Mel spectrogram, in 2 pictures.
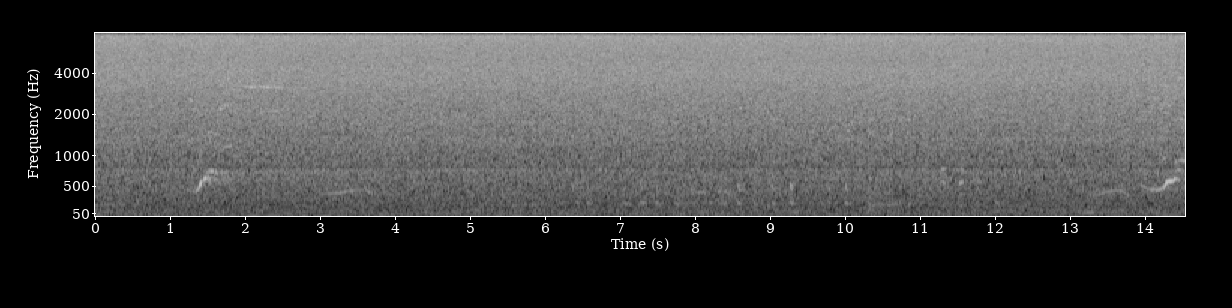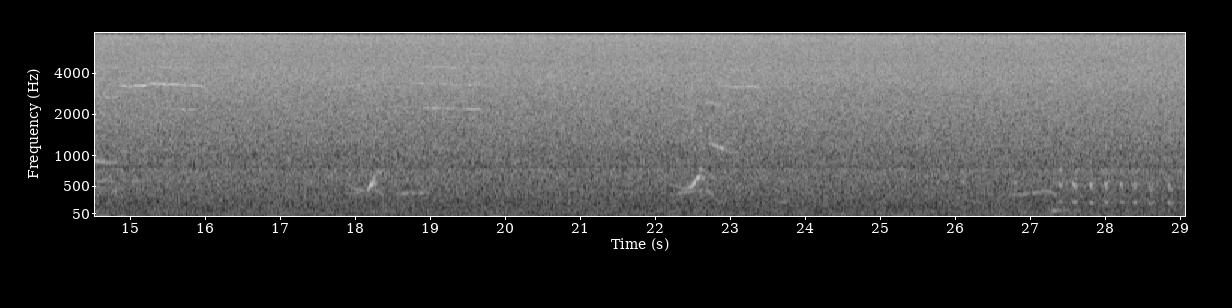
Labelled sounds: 14.4	15.7	humpback whale, 0.86 to 3.5 kHz
22.7	23.1	humpback whale, 1.0 to 1.3 kHz

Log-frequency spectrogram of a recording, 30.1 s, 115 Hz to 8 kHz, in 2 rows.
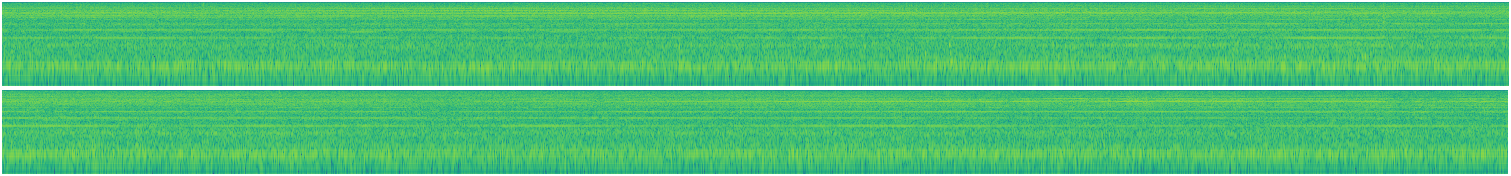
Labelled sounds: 12.9	13.2	vessel noise, 1.2 to 1.3 kHz
25.5	25.8	vessel noise, 5.2 to 5.3 kHz

